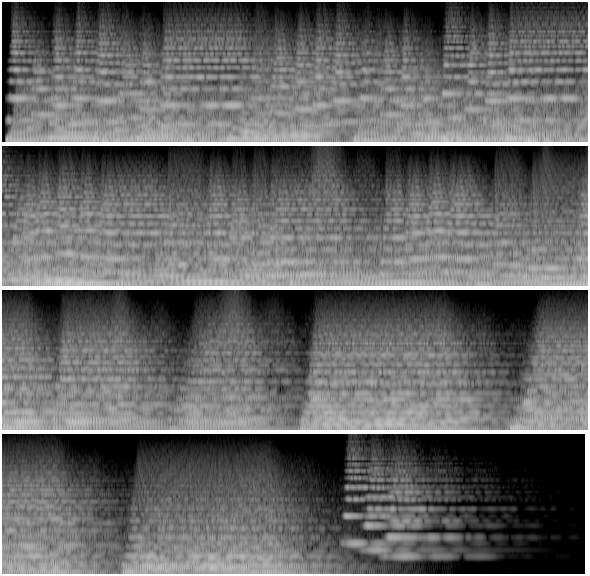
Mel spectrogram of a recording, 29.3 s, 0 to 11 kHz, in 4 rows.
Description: MATRIX PAD; Akai SG01v

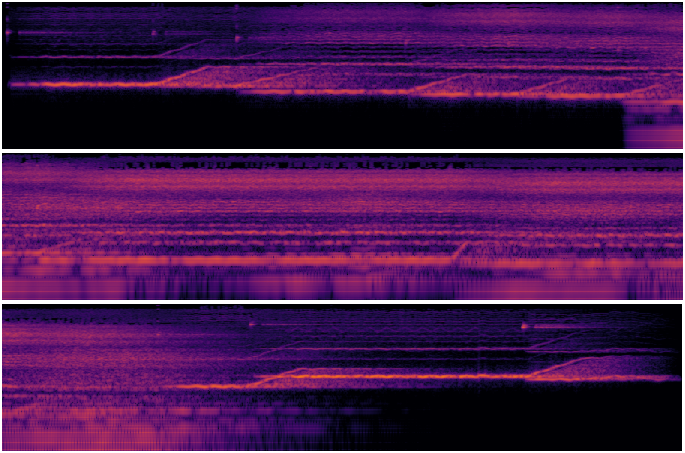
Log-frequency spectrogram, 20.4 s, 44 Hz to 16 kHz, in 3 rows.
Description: Magic Voice, Korg MSC-05S Piano

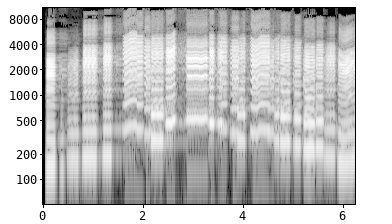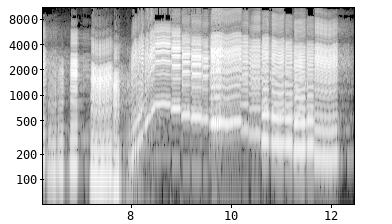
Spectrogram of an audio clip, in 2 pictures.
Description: Hard Sax, Korg T3

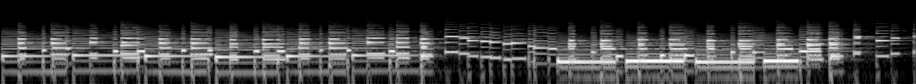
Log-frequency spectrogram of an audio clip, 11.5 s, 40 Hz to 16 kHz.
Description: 60s Bros; Roland SRX-07 Ultimate Keys

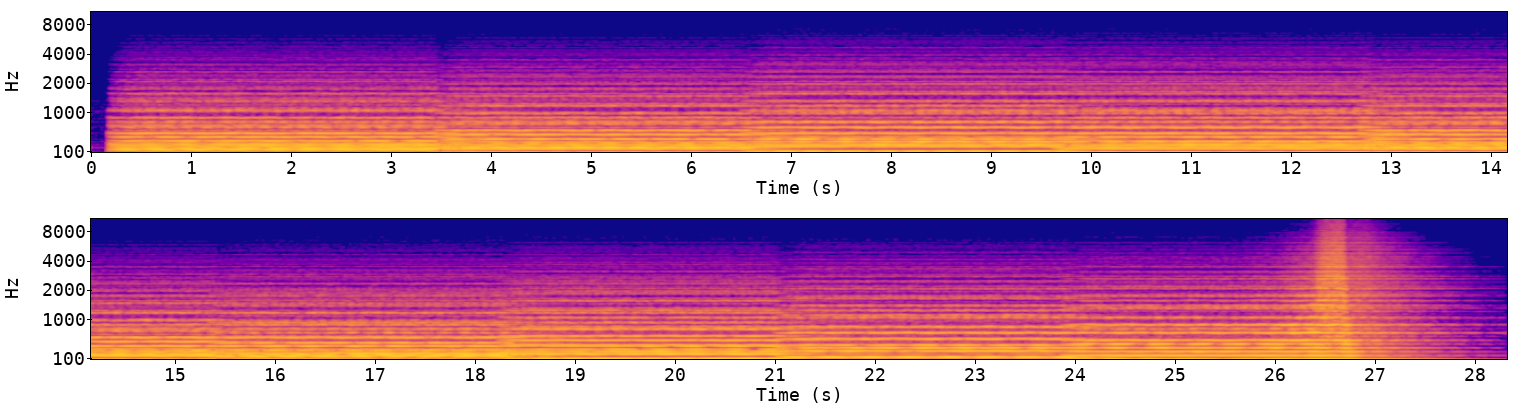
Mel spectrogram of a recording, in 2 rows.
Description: Juno-60 Pad, Roland SR-JV80-09; Roland SR-JV80-09 Session

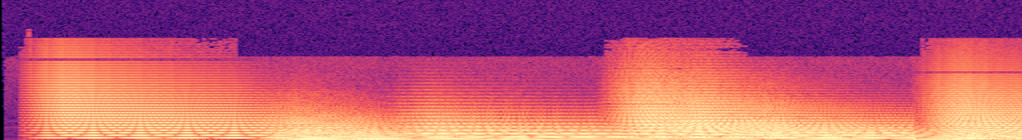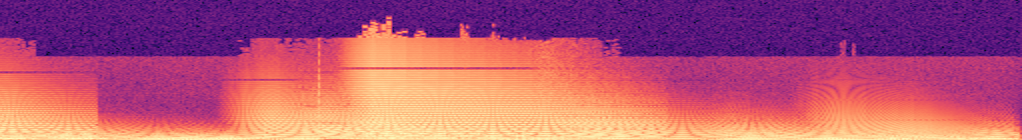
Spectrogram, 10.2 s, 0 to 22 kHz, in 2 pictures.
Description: STRINGS, Crumar Bit 99; Factory Programs

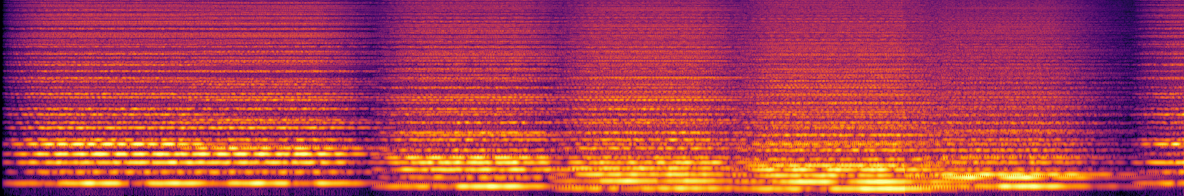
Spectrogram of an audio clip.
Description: Saddest Strings; Green Oak Crystal

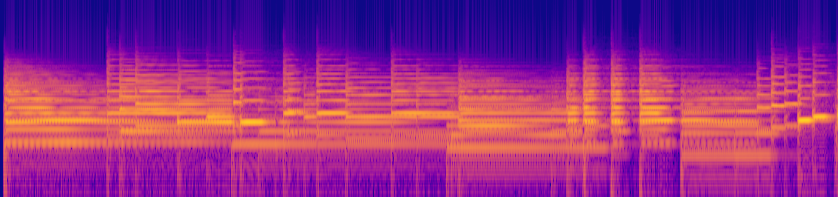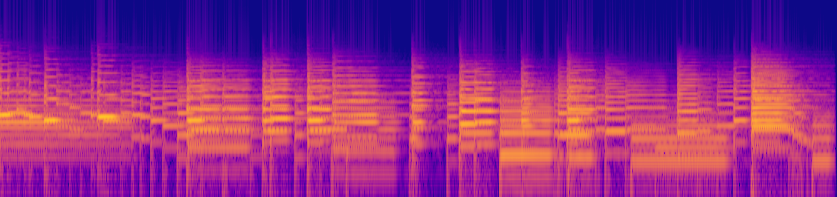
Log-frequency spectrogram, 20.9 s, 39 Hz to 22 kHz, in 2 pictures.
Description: Hard E.P., Korg T3

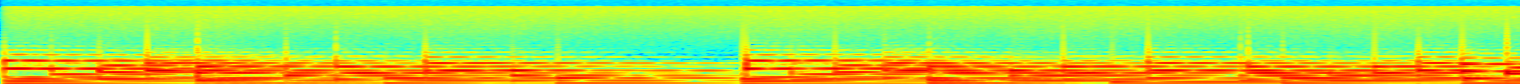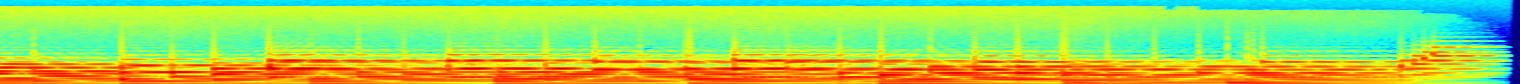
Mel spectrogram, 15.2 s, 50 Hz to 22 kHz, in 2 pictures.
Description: PianoPad, Roland MKS-50; Factory examples

